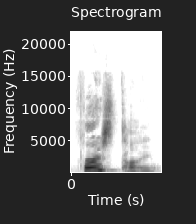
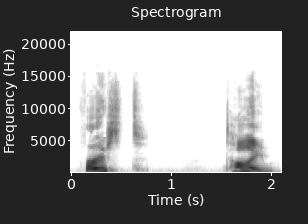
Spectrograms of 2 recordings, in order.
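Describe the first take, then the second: First: The words run together with one t sound. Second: Both words are said fully, with separate t sounds.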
